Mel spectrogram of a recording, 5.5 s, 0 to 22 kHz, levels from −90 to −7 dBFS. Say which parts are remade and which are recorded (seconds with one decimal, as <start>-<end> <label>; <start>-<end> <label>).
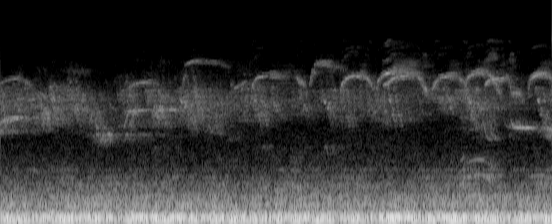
0.0-5.5 recorded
